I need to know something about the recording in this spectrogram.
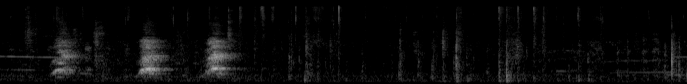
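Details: Male Border Collie puppy, blue merle, four months old, barking three times in quick succession, loud and clipped, about two-thirds of a second apart, followed by faint shuffling and clicking noises in a small room.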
